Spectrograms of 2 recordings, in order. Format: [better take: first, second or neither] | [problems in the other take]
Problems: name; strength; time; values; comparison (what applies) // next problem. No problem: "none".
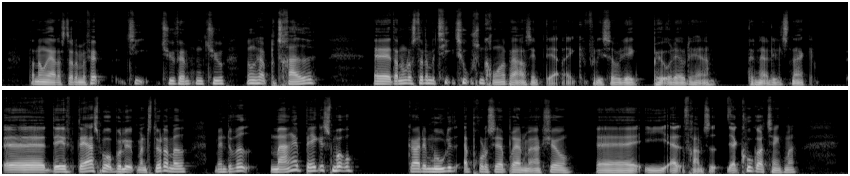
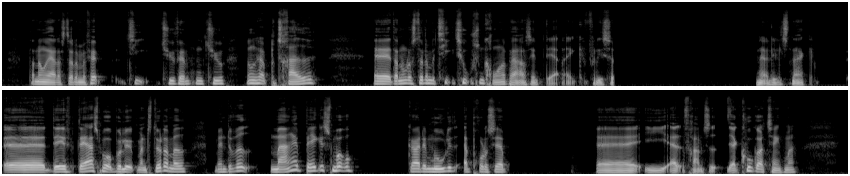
first | audio cutting out; at 6 s for 1.5 s and at 14 s for 0.5 s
